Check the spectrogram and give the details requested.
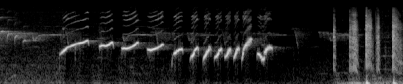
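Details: White-rumped shama kretekan tembakan meant to stir emotion: an accelerating string of about a dozen bright rising whistles, about four per second, followed by a burst of harsh clicking noise.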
